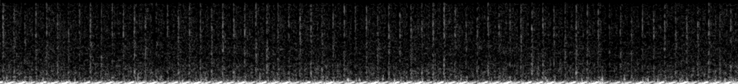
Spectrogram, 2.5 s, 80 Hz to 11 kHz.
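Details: 2006 Nissan Altima at idle: a loud, rapid puffing rasp, a raw motorcycle-like putter over the engine, from an exhaust leak at the flex pipe; owner suspects a new exhaust is needed.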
